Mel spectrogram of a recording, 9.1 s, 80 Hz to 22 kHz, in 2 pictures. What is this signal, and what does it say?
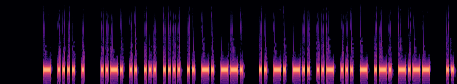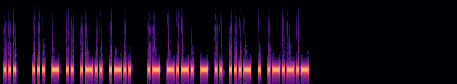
Morse code, heard as a keyed tone, about 50 wpm, 700 Hz. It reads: THE FISHING INDUSTRY IS STILL ACTIVE.
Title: Sentences from Top 1000 Words - Review Part 6 - 50wpm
